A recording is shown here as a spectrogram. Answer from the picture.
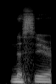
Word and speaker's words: Nasser: Spelled Nasser, pronounced Nasir.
